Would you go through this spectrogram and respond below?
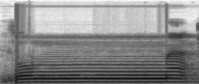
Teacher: Artinya mimnya dibaca jelas, jangan samar. Summa mim bertasydid tajibu gunnah, wajib gunnah di situ.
